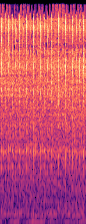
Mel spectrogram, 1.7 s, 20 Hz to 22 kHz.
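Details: Rapid regular mechanical tapping, about 12 pulses a second, from a radial pressure-wave (EPAT) shockwave device with a scraper-type applicator, used for fascia release and soft-tissue work.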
